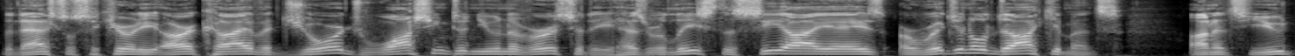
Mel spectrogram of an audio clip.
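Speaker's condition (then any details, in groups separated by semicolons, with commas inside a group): No condition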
